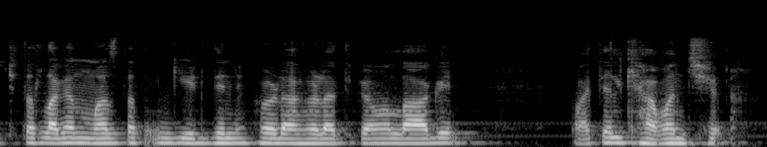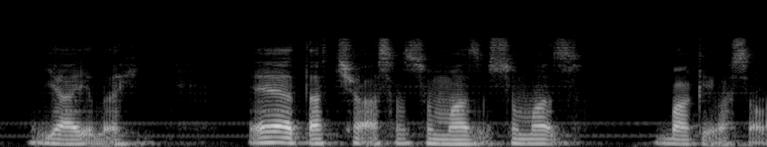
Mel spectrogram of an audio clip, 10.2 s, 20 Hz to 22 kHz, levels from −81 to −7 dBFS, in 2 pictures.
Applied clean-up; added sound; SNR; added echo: neural separator model SepFormer DNS4.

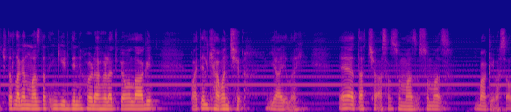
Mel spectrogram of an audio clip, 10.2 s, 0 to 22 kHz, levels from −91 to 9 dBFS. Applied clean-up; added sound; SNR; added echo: none; Wind instrument, woodwind instrument; 19 dB; none.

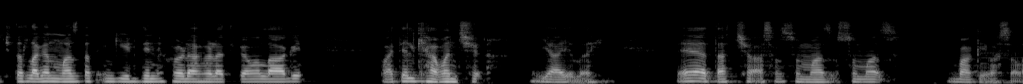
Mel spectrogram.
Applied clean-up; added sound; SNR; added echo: classical method spectral subtraction.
